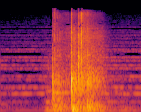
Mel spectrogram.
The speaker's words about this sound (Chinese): 把电话哐仓这一撂下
